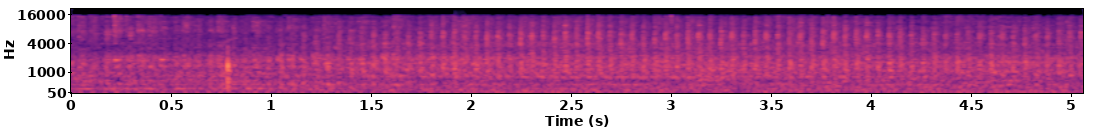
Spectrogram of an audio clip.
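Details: Freshly rebuilt Massey 241 tractor, engine still new and being broken in: even, steady diesel idle with a smooth low throb and no knocks or rattles. Normal idle.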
